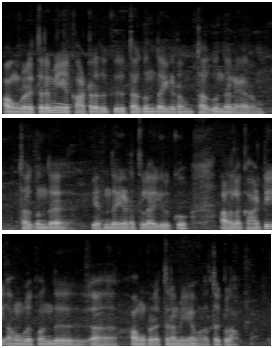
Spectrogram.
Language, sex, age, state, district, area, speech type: Tamil, male, 30-45, Tamil Nadu, Tiruvannamalai, rural, spontaneous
